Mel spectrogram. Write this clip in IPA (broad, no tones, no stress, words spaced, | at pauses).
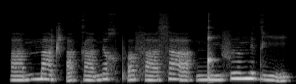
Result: a mːat͡ʃʼa kanɨχpʼʌ fasa | ŋ͡ǃifɨə̯ŋɪ di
